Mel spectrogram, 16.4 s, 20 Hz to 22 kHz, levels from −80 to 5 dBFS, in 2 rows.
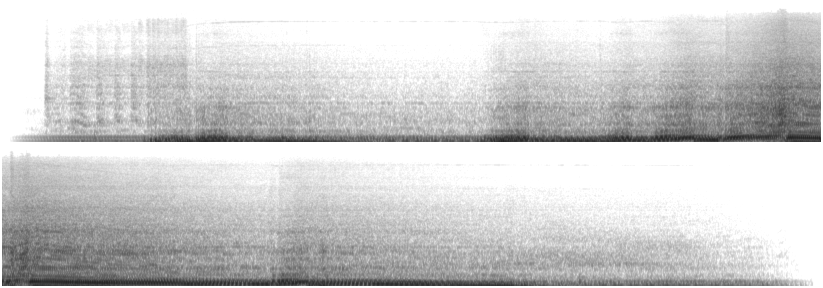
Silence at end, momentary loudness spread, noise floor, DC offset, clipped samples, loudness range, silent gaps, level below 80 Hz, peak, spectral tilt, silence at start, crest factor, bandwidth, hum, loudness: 0.55 s; 21 LU; -45 dBFS; under 0.1%; under 0.1%; 9 LU; none; -22 dBFS; -2 dBFS; -8 dB/octave; 0.55 s; 14 dB; 14 kHz; none; -16 LUFS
